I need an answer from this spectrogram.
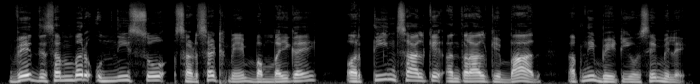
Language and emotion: Hindi, neutral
